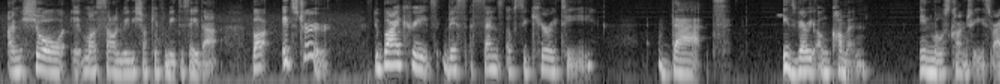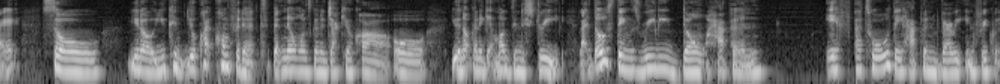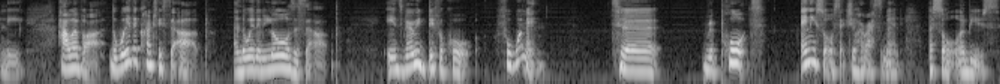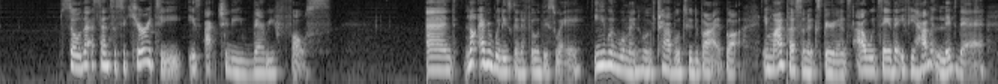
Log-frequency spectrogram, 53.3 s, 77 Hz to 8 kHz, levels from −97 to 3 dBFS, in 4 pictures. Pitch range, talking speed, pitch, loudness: 145-180 Hz, 150 wpm, 160 Hz, -26 LUFS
